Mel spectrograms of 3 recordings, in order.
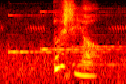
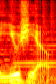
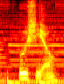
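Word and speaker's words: Ushio: own daughter's name right having seen kenad in Japanese first hearing tomoya say yio really threw me off and ruined the dub from then on it's not just him some characters say it right usio while the rest add the extra U to the start what's worse is that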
